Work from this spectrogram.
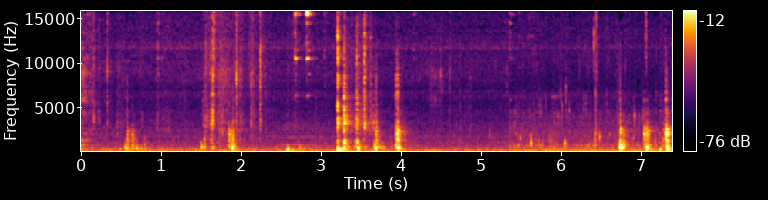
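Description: Water comes to a rolling boil in a pot on a home stove as red poha flour is stirred in, with soft, scattered bubbling pops and patter, faint and close, with no speech.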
